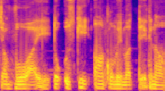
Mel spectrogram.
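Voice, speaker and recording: In a put-on character voice, a man talks with a dry, close sound and no echo. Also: moderate pace. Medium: read story. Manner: cryptic, ominous.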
